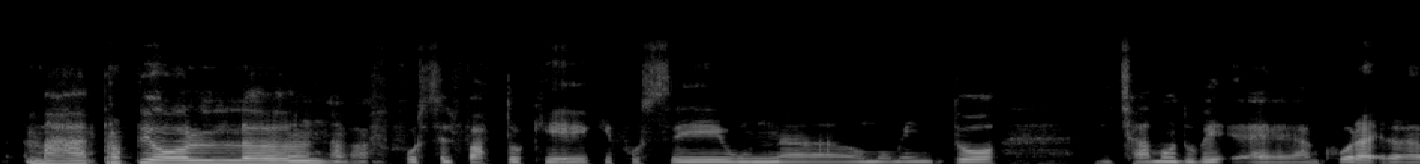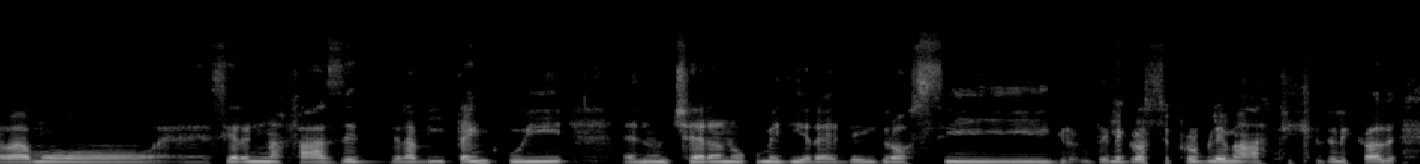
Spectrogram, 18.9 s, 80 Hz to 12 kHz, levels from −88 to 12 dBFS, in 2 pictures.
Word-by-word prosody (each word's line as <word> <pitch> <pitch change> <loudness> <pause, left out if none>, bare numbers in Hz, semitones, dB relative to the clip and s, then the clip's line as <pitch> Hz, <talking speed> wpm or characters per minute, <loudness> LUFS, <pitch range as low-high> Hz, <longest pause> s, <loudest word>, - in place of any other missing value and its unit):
Ma 185 -4 +2
proprio 205 -1 +5
l 185 0 +3 0.6
ma 140 -2 -6
va 145 +1 -12
f - - -22
forse 150 0 -6
il 145 - -3
fatto 145 +1 -3
che 130 -2 -4
che 135 - -14
fosse 145 +1 -3
un 135 -1 -1
un 135 0 -7
momento, 150 +2 -3 0.6
diciamo, 140 +2 -3
dove, 145 +1 -4
ehm, 125 -2 -7
ancora 140 +6 +1
eravamo 130 0 0
ehm, 130 +1 -20
si 135 - -9
era 285 -1 +5
in 300 - +4
una 295 +1 +3
fase 140 0 0
della 145 +1 -1
vita 150 +2 -3
in 160 +1 +3
cui, 295 - +2 0.4
ehm, 300 -3 -7
non 275 0 -1
c'erano, 145 0 +3
come 295 -1 0
dire, 135 - -2
dei 140 0 -6
grossi 275 - -1
gr - - -16
delle 145 - -3
grosse 155 +3 0
problematiche, 160 0 +1
delle 155 0 -8
cose 165 +1 +2
145 Hz, 135 wpm, -34 LUFS, 135-180 Hz, 0.6 s, proprio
